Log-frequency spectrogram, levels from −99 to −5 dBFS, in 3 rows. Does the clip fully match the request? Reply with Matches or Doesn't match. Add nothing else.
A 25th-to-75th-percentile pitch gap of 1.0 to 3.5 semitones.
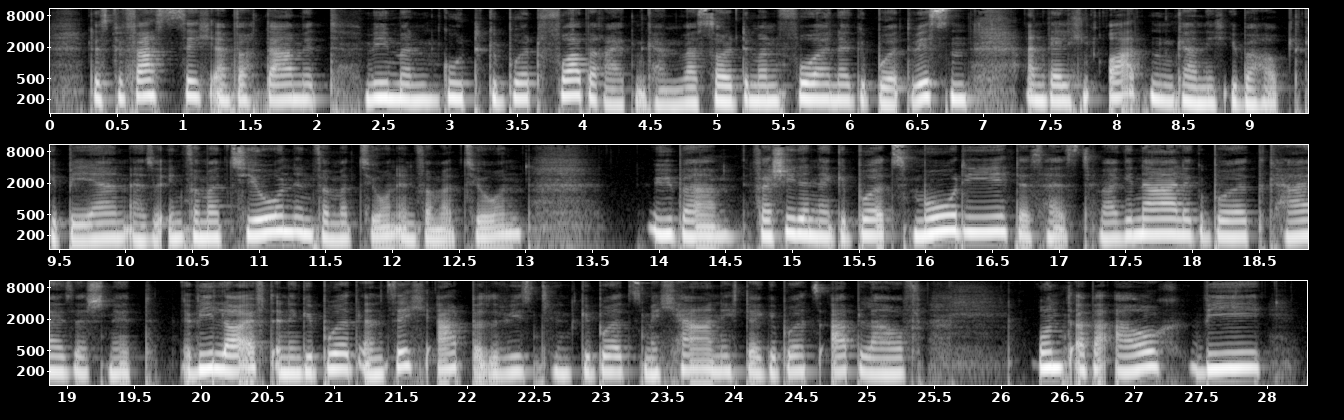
Matches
